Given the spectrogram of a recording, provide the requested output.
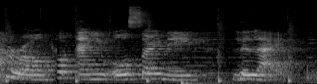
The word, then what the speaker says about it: Lillet: you'll need a parole and you also need delay it's pronounced delay not Lilith alright just wanna make sure that you know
